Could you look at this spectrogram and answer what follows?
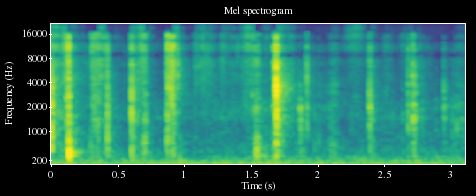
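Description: Tarot cards being shuffled and drawn for a Cancer reading, with a few sharp, quiet card snaps and flicks spread across a soft, otherwise hushed background.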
